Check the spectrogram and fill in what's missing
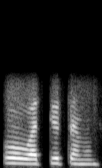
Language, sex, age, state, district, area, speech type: Sanskrit, female, 18-30, Karnataka, Belgaum, rural, conversation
